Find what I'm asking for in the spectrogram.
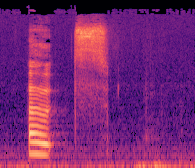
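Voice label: "oats", British English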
